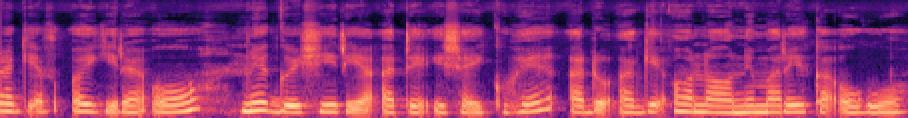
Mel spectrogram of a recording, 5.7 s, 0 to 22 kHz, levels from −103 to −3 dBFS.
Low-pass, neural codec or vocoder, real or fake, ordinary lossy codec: none; none; real; none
